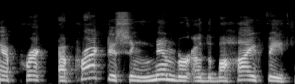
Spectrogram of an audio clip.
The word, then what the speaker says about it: Baha'i: Did I pronounce the name of your religion correctly? Yes, sir. It's the Baha'i faith.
